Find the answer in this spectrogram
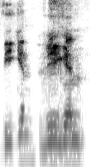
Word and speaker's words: Vigen: Vegan.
